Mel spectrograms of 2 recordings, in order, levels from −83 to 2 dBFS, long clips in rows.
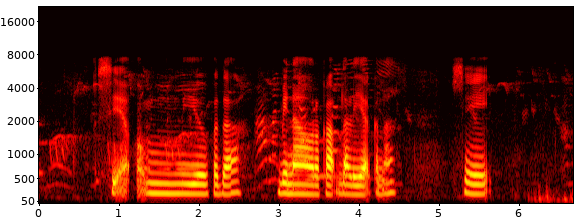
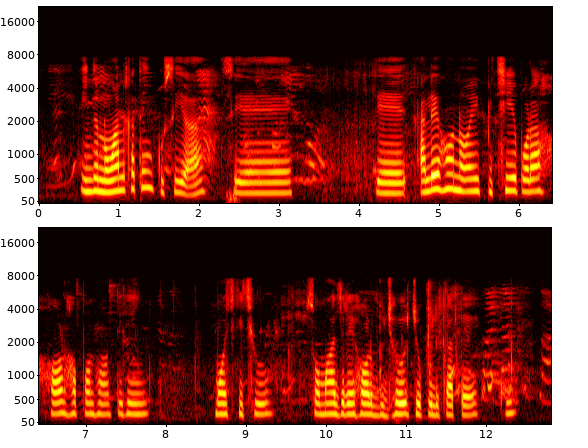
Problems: background sounds at intervals, background conversations at intervals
